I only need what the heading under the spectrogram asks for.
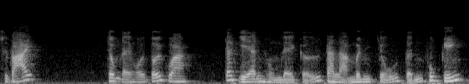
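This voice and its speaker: A man voicing a boastful, arrogant young nobleman in an audiobook, speaking loudly. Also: medium pitch, expressive, a little fast, husky. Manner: loud, bragging. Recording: dull lo-fi audio.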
